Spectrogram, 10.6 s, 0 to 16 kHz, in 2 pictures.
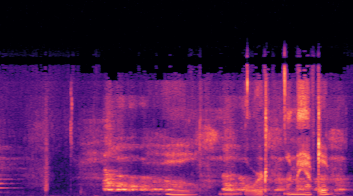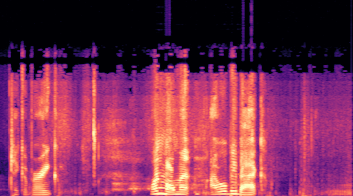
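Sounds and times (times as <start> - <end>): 
dog barking: 1.6 - 5.4, 7.0 - 8.5
speech: 4.0 - 6.4, 7.6 - 9.4.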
